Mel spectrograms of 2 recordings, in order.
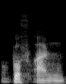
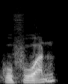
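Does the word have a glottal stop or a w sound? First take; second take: glottal stop; w sound. First: The middle consonant is a glottal stop. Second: The middle consonant is a w sound.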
